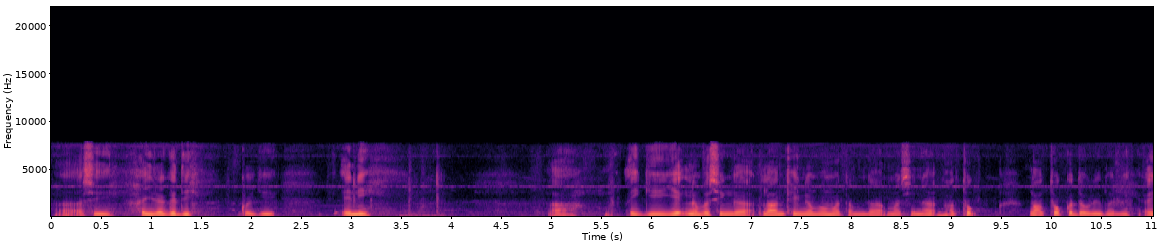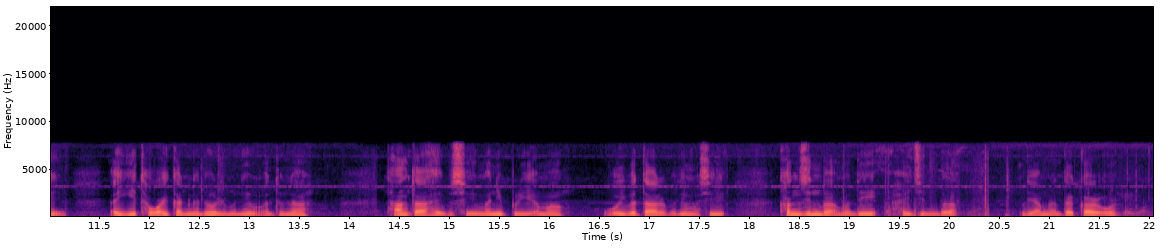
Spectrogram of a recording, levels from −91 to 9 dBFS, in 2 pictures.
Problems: background sounds at intervals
